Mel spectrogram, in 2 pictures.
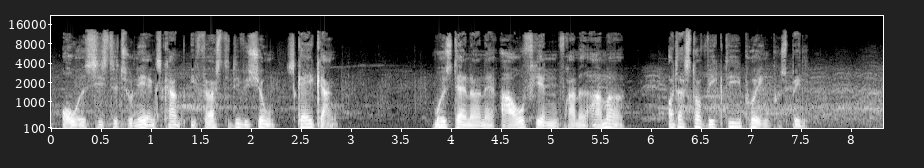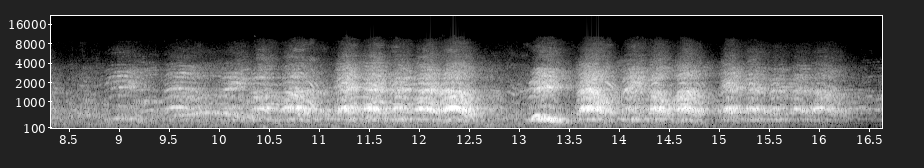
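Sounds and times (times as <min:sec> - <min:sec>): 
large football stadium crowd roaring and chanting: 0:00.0 - 0:02.0, 0:05.8 - 0:16.6
speech: 0:00.1 - 0:03.0, 0:03.8 - 0:07.7.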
